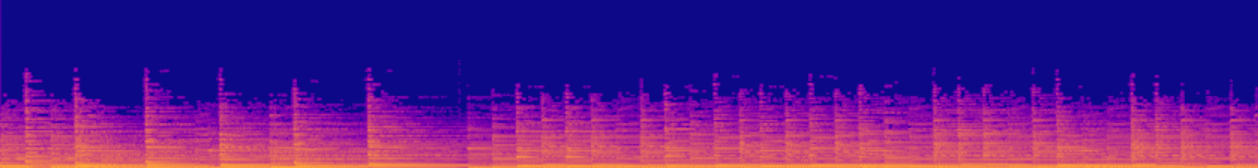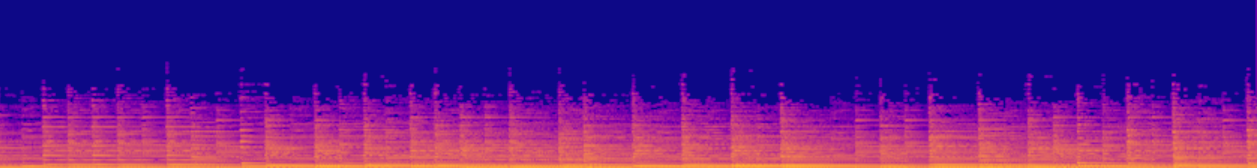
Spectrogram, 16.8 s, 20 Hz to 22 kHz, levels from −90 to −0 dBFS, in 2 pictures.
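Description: Damaged data in a compressed stream causes brief blips at 4.95 s, 10.85 s and 16.07 to 16.09 s: corrupted frames make the decoder lose sync and hunt for the next header.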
